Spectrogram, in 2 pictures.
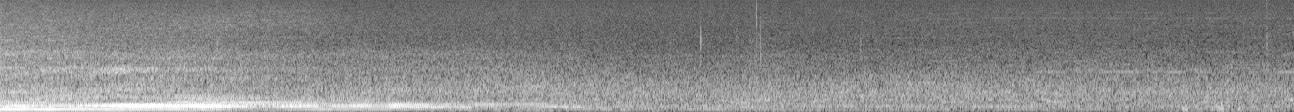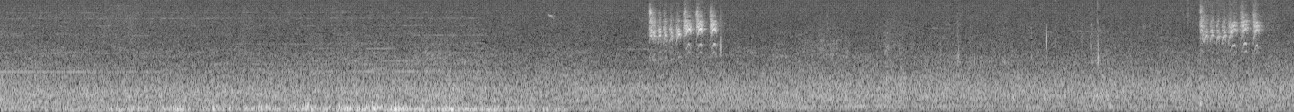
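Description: Holly leaves rustle softly in a light breeze outdoors.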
